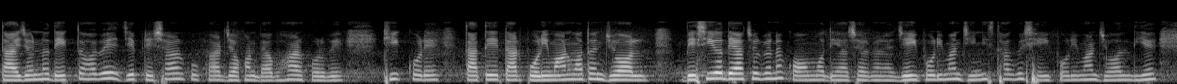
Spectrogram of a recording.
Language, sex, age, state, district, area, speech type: Bengali, female, 45-60, West Bengal, Purba Bardhaman, urban, spontaneous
